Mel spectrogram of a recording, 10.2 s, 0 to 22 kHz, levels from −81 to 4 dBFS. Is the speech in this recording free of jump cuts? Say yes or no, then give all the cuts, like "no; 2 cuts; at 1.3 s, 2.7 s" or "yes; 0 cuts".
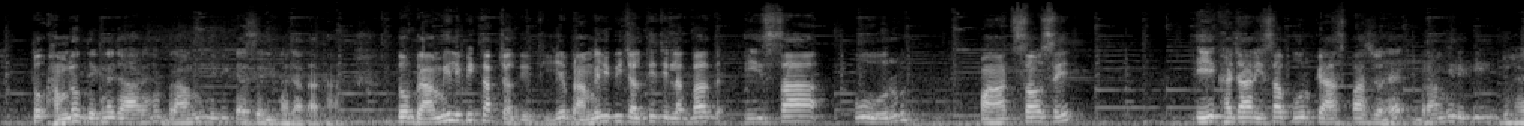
yes; 0 cuts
